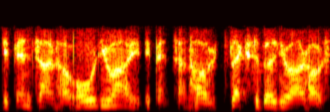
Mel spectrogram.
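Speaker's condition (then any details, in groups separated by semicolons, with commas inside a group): Parkinson's disease; now 84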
